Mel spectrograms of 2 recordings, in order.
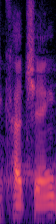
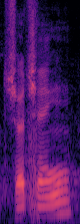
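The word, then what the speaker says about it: Chuxing: I always want to say Kaching, but I know it's Chuching, the Chinese company.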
